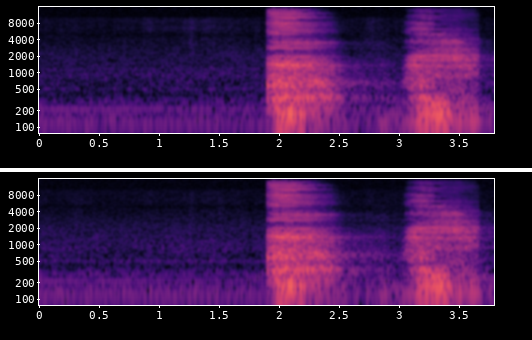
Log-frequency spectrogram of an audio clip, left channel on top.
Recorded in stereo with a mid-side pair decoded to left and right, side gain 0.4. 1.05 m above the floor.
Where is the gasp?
10° left, 0.6 m.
